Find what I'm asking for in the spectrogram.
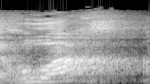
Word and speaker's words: ruach: Esprit, ça veut dire, ça se prononce, c'est ruach en hébreu, et ça veut dire le vent, le souffle.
